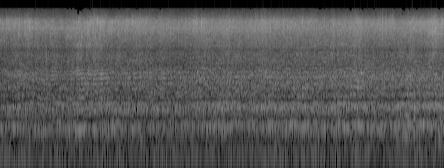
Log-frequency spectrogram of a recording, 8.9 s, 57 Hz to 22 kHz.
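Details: A constant bee drone, recorded 27 September 2018, forms a rich, buzzy hum with bright upper overtones that stays steady and loud throughout.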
